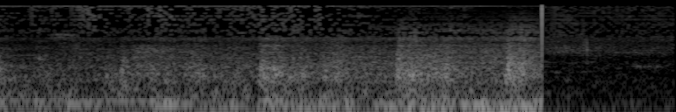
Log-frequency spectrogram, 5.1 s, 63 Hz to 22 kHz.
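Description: Running noise inside a passenger car of a moving JR East E261-series Saphir Odoriko express train: a steady low rumble that swells a little and cuts off abruptly with a click about four seconds in.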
